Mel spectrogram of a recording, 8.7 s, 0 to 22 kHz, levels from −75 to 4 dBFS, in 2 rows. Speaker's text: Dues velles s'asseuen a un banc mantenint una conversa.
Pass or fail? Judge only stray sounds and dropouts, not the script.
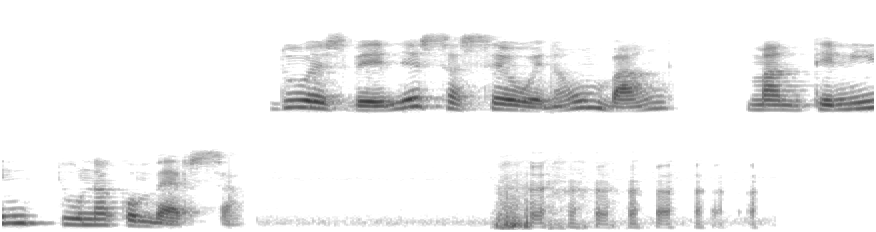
fail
